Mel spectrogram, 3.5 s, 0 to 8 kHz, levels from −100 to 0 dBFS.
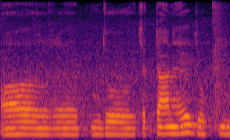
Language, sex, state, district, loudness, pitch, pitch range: Hindi, male, Bihar, Saharsa, -32 LUFS, 135 Hz, 130-145 Hz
